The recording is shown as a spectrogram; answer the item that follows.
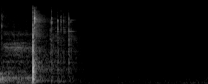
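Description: Small metal hackle pliers set down on the fly-tying bench: one sharp click about a third of a second in, then silence.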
